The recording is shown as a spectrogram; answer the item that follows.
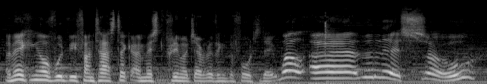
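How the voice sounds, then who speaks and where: A man's voice: high-pitched, animated, fairly quick, a little mellow. Young man rambling over background music. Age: young adult. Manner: hesitant, rambling, thinking aloud. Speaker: audio drama producer and streamer. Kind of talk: casual livestream chat. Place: small indoor room at home. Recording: music playing underneath.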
